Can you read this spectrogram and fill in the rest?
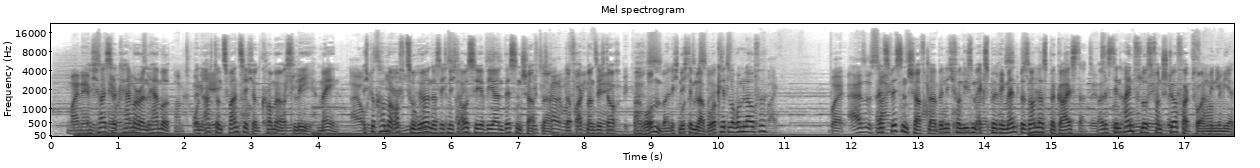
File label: Voice-Over; Love is Blind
